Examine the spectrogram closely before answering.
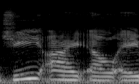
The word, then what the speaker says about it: Gila: You see it's spelled G-I-L-A, but it's pronounced Gila. The G sounds like an H.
